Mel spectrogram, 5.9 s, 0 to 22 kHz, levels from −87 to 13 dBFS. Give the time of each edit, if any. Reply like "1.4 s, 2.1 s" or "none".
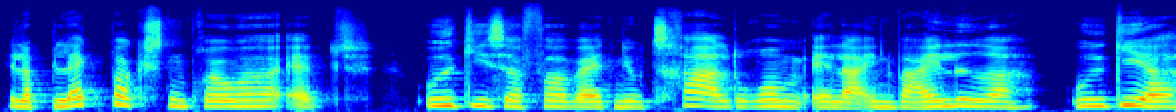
none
